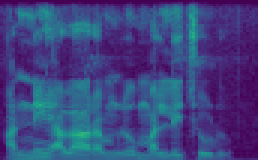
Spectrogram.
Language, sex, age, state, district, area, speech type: Telugu, male, 18-30, Telangana, Sangareddy, urban, read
